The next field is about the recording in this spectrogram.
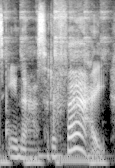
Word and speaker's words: Enas Refaei: Before moving to the UAE, I always called myself Enas Refaei because I lived in the UK and it was always really difficult to pronounce my name. So I've always been Enas Refaei, and now I'm kind of like taking ownership of my real name, which is Enas Refaei, which feels really like strange, but really like lovely.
